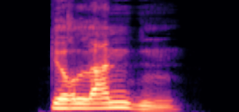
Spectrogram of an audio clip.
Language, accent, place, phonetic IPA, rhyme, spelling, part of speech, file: German, Germany, Berlin, [ɡɪʁˈlandn̩], -andn̩, Girlanden, noun, De-Girlanden.ogg
- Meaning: plural of Girlande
